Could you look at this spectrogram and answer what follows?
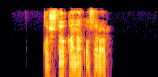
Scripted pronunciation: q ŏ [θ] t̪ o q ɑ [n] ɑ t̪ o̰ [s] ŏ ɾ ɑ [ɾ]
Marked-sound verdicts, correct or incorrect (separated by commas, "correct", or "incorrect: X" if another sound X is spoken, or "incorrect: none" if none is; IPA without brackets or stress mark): incorrect: ʃ, correct, correct, correct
